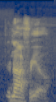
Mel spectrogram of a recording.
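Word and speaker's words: D'Onofrio: Denafhrio.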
